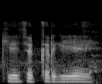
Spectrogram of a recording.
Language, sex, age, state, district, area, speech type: Dogri, male, 18-30, Jammu and Kashmir, Udhampur, rural, spontaneous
